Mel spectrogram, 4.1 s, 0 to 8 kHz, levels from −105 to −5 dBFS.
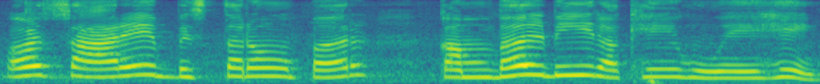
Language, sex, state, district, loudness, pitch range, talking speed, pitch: Hindi, female, Madhya Pradesh, Dhar, -17 LUFS, 260-315 Hz, 130 wpm, 275 Hz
